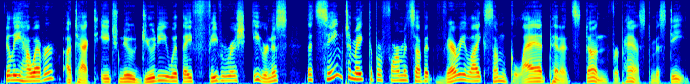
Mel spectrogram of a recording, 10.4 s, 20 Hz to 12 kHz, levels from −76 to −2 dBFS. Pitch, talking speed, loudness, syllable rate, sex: 145 Hz, 155 wpm, -20 LUFS, 4.7 syllables/s, male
